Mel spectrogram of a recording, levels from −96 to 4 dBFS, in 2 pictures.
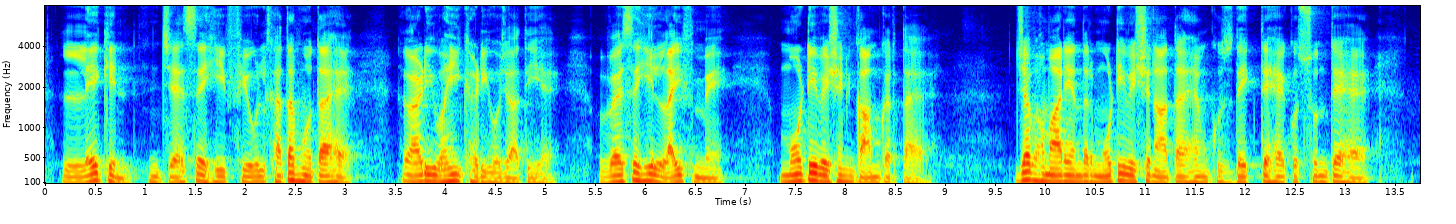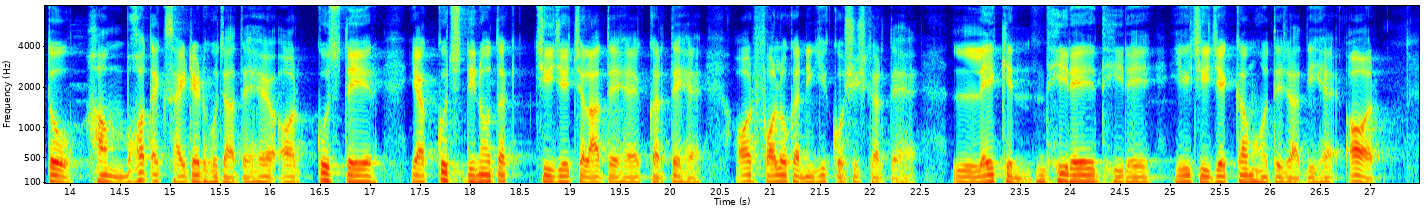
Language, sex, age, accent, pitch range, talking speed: Hindi, male, 20-39, native, 90-105 Hz, 155 wpm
